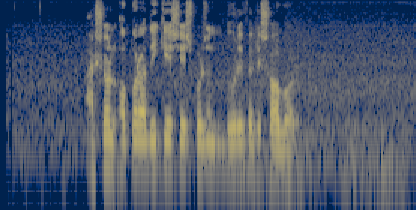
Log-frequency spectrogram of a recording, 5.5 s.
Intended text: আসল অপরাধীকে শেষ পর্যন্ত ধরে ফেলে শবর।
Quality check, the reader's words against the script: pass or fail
pass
